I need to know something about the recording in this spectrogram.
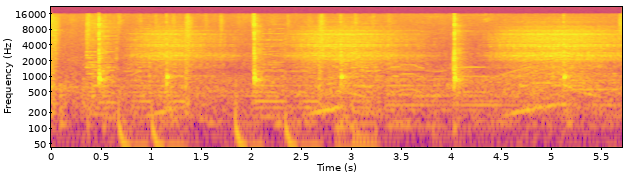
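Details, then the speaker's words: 55-pound-thrust trolling motor, foot pedal at full pressure, pre-season check: low electric hum swelling as pedal goes down, smooth and even under splashes; turns better left than right, running perfectly fine. Normal running. "Working perfectly. Left, right. Always seems to turn better left than it does right. It's running perfectly fine."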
